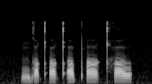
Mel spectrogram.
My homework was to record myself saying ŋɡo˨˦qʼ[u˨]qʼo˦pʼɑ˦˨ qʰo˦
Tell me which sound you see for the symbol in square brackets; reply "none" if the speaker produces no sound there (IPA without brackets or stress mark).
u˨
